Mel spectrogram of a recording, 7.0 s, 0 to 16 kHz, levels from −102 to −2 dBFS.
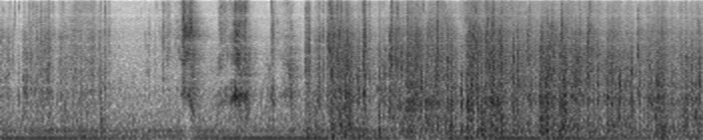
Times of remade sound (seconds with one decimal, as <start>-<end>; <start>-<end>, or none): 3.6-4.7; 5.2-6.2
